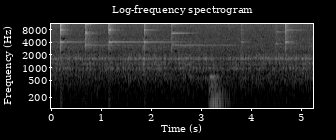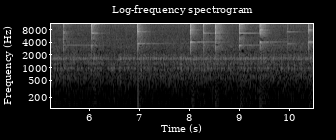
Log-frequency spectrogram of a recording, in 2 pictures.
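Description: Long nails tap the hollow metal tubes of a small handheld chime on a wooden frame 15 times at an uneven pace. Each tap gives a quiet, bright, high metallic ping that fades quickly. A brief soft low thump is heard near the middle.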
